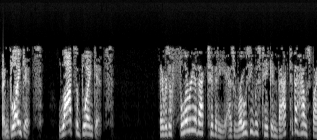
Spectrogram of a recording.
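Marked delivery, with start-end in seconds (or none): 0.0-2.1 loud call for blankets; urgent call. Acted. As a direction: shout it out over the commotion. Calling out orders at rescue.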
